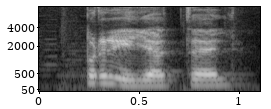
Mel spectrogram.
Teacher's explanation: наголос падає на першому складі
